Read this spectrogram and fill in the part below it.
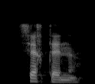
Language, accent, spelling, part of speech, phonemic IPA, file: French, France, certaine, adjective, /sɛʁ.tɛn/, LL-Q150 (fra)-certaine.wav
- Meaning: feminine singular of certain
